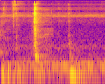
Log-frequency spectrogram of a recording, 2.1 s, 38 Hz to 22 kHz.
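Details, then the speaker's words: Residential steam heating system with an added radiator over 30 feet away on an undersized pipe: sharp irregular metallic bangs as steam hits water trapped at a low point and pipes visibly move, steam hammer. "So that hammering sound that we're hearing is steam hitting water and violently exploding that water."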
